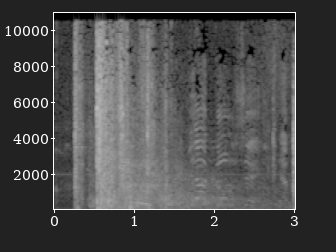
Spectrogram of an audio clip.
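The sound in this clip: Gunfire in a video game: a sharp, loud blast, preceded by a smaller shot and followed by a rumbling decay that slowly fades, with another shot at the very end.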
